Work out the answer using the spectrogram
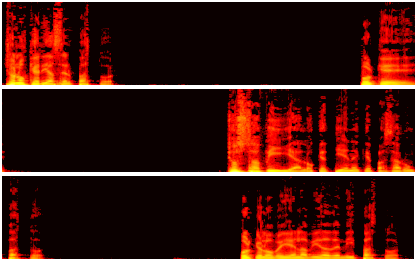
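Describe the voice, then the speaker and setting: A pastor preaching a sermon, moving from loud exclaiming to soft confiding speech and acting out biblical voices as he tells the stories. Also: mid-range voice. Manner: acts out biblical voices in his telling.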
